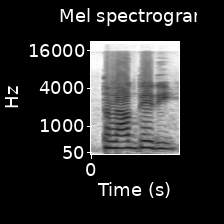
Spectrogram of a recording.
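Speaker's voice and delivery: ordinary delivery, nothing marked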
